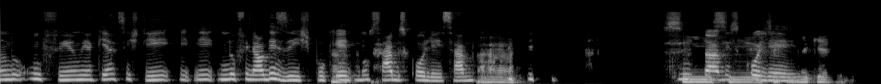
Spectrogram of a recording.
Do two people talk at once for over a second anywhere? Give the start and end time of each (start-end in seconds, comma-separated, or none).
6.8-8.0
